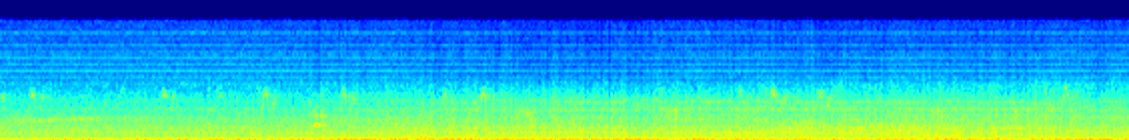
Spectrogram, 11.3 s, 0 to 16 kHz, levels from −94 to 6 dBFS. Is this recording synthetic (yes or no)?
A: no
